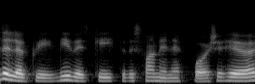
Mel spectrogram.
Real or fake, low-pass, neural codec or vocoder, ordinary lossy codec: fake; 7.2 kHz; codec, 16 kHz, 0.2 kbps, FocalCodec; MP3, 48 kbps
